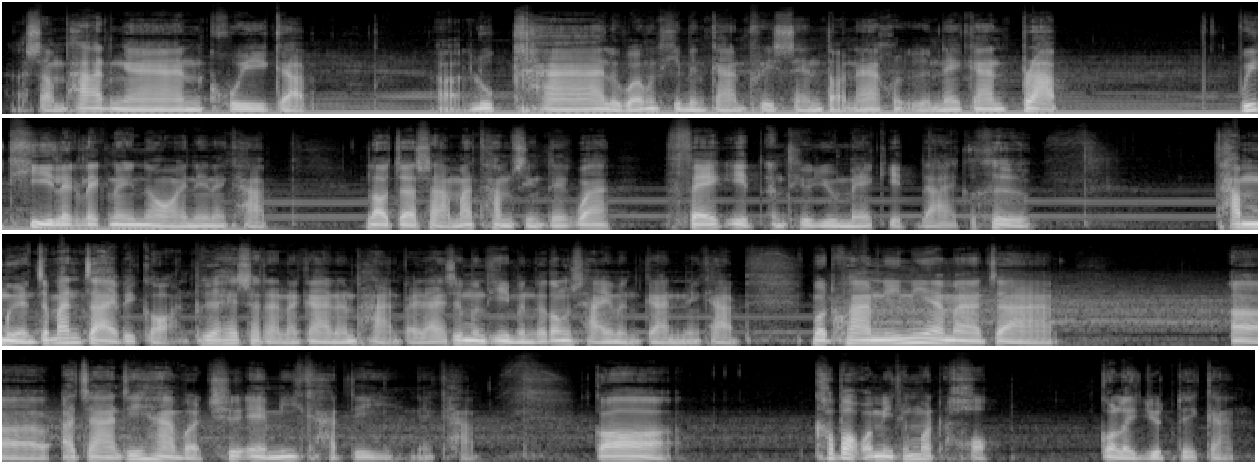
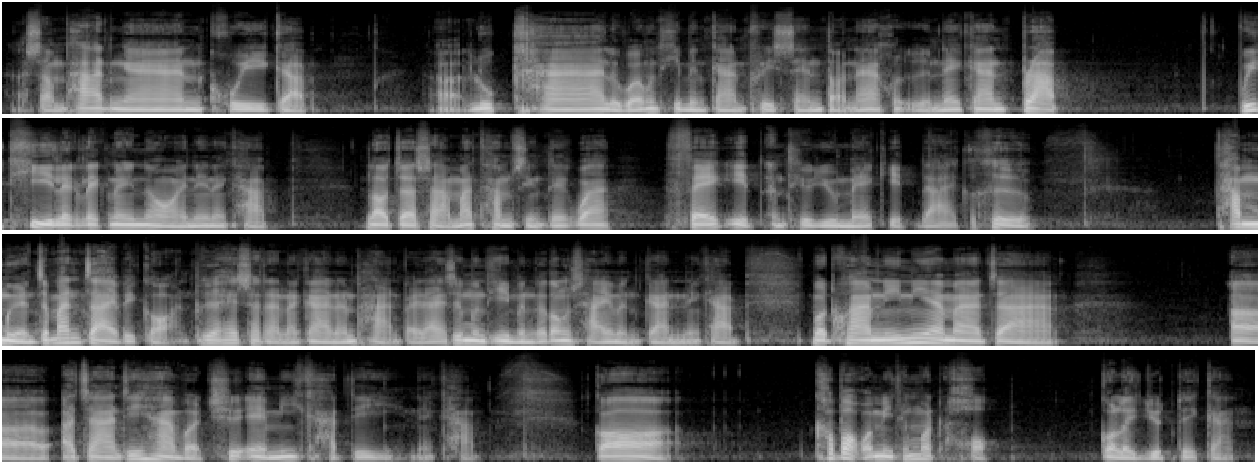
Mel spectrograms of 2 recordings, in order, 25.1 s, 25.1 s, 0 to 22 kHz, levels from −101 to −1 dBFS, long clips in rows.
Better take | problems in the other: second | background music; noticeable; throughout; 20 dB below the speech

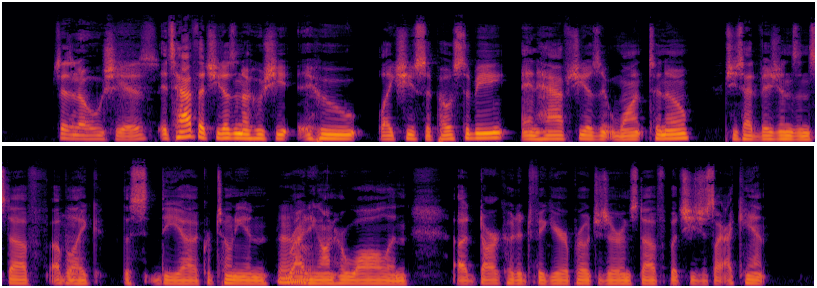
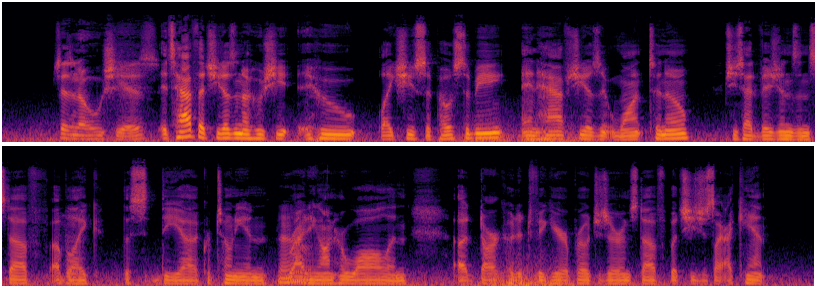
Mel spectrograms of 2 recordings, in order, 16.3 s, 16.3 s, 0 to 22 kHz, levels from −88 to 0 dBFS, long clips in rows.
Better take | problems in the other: first | wind noise on the microphone; occasional gusts; 20 dB below the speech

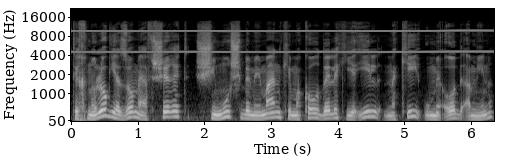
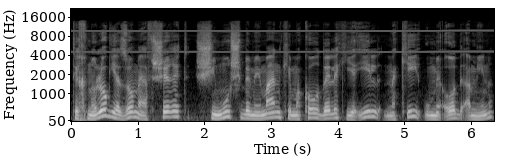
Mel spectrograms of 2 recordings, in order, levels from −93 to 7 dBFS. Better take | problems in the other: second | high-pitched whine; loud; throughout; 10 kHz, 8 dB below the speech; faint in the second

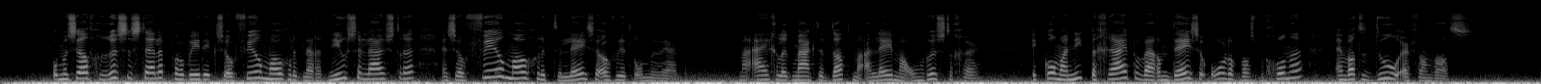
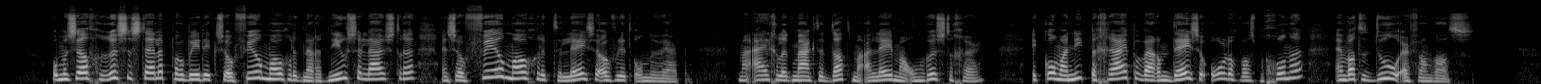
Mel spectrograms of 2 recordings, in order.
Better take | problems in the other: second | low rumble; noticeable; throughout; 15 dB below the speech

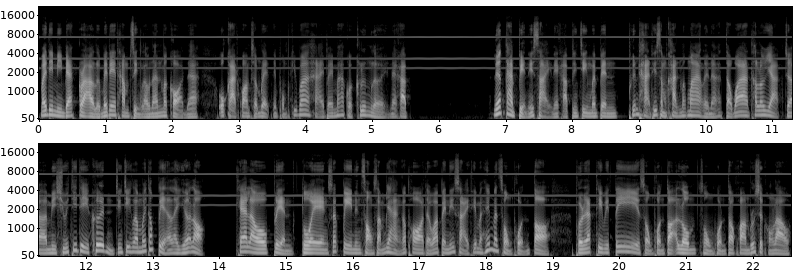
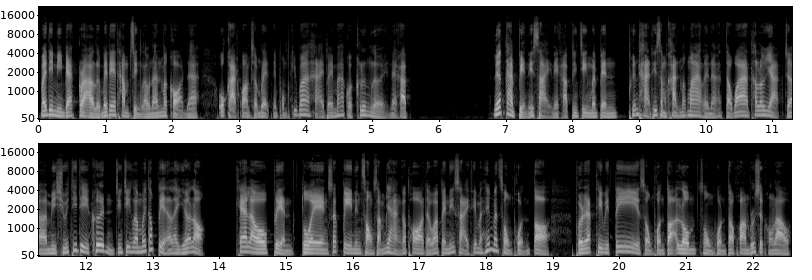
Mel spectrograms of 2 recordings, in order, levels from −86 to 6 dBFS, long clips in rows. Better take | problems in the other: second | high-pitched whine; noticeable; throughout; 7 kHz, 20 dB below the speech

